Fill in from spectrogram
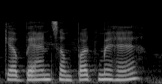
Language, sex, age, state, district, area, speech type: Hindi, female, 18-30, Madhya Pradesh, Gwalior, urban, read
